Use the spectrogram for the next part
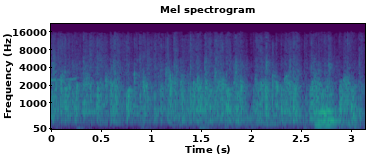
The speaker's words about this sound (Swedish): En varm applåd för Andrea Lennartsson! Andrea Lennartsson!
